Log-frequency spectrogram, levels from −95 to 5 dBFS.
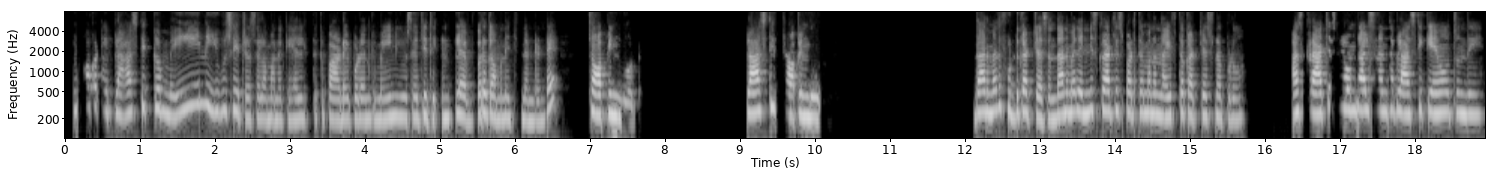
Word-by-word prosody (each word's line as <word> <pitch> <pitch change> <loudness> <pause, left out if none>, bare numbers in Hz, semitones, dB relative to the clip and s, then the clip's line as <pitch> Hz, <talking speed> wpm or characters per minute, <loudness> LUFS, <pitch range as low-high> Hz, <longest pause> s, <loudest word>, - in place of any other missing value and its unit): ఇంకొకటి 295 -1 -6
plastic 245 +5 -4 0.2
main 300 +9 -2
usage 250 -2 -3
అసలు 200 0 -6
మనకి 195 0 -7
హెల్త్‌కి 200 +2 -8
పాడైపోవడానికి 200 +1 -2
మెయిన్ 210 +2 0
యూసేజ్ 210 0 -4
ఇది. 195 -1 -5
ఇంట్లో 210 +3 0
ఎవ్వరు 225 +6 0
గమనించేదేంటంటే, 200 - -3 0.5
చాపింగ్ 225 -1 +6
బోర్డ్. 170 - -9 1.4
ప్లాస్టిక్ 250 +4 +5
చాపింగ్ 220 0 +3
బు 210 - +4 2.1
దాని 245 0 +5
మీద 265 - +1
ఫుడ్ 230 -2 0
కట్ 245 -1 +2
చేశాం. 200 -1 0
దాని 235 +2 +4
మీద 250 - 0
ఎన్ని 245 +2 +3
స్క్రాచెస్ 255 -1 +2
పడతాయి 245 0 -1
మనం 235 -1 +2
నైఫ్‌తో 215 +3 -1
కట్ 220 0 -3
చేసినప్పుడు? 210 -2 -4 0.8
ఆ - - +7
స్క్రాచెస్‌లో 255 +4 +3
ఉండాల్సినంత 260 -1 +1
ప్లాస్టిక్కు 240 +2 +2
ఏమవుతుంది? 240 -1 0
235 Hz, 120 wpm, -22 LUFS, 205-255 Hz, 2.1 s, ఆ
